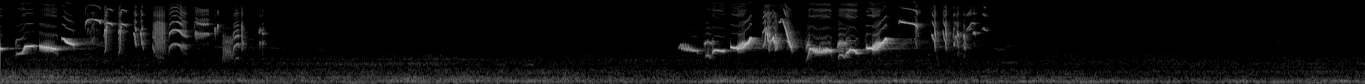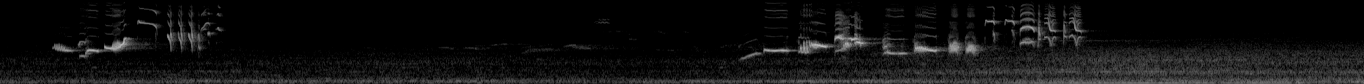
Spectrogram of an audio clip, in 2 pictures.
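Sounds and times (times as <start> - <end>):
Eurasian blackbird song: 0.0 - 3.5, 6.8 - 10.3, 14.2 - 16.0, 18.0 - 24.8.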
